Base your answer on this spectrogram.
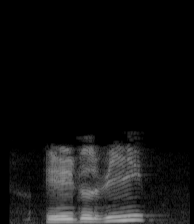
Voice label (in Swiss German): "edelwi", alsace; vin; vin noble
